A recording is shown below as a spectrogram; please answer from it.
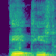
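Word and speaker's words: atheist: अब थीस्ट अथीस्ट बोलते हो ना, वो एथीस्ट होता है। ये ए को अपने ए ही प्रोनाउंस करते हैं इंग्लिश के अंदर, प्रोनाउंसिएशन पे अपने ध्यान दें।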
